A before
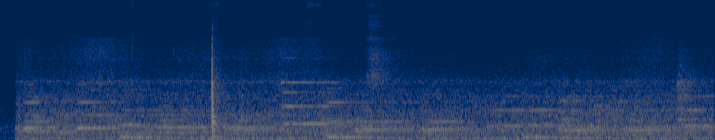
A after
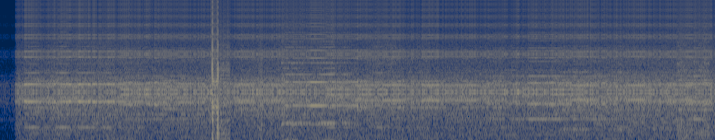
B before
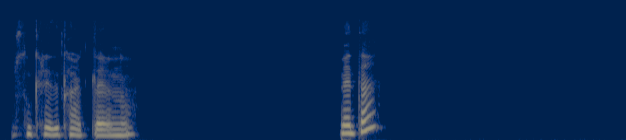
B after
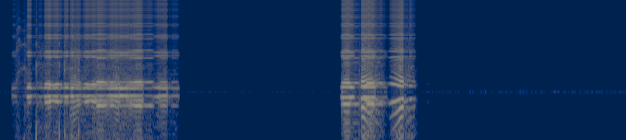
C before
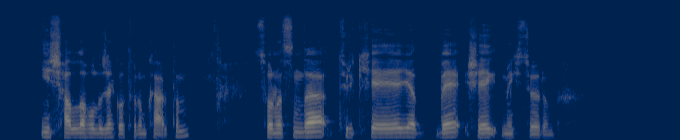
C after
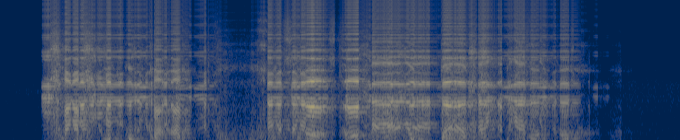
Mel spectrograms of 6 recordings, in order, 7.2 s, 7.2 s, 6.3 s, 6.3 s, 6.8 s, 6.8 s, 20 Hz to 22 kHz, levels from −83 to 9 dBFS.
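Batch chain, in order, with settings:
delay that plays each chunk backwards 239 ms, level 0 dB
in parallel at +2.5 dB: downward compressor, threshold −42 dBFS
on the sum: high-frequency loss of the air 53 metres
reverb whose tail is shaped and stops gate 130 ms rising, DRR 10.5 dB
ring modulator with a square carrier 1,500 Hz
loudness normalisation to −27 LKFS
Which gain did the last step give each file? +8.0, −2.0, +7.5 decibels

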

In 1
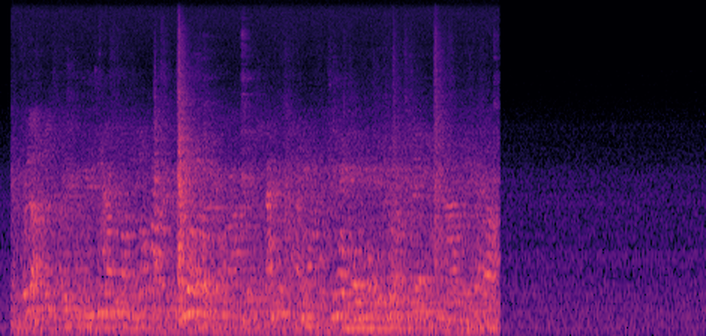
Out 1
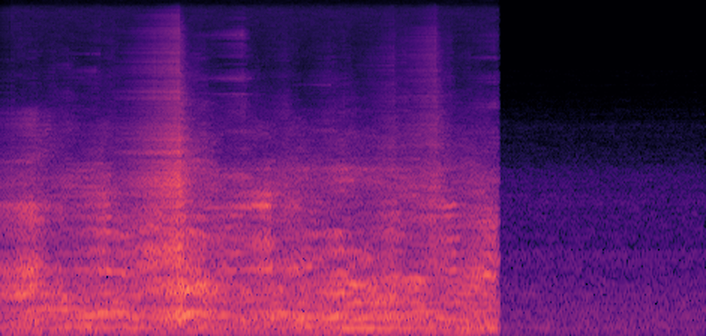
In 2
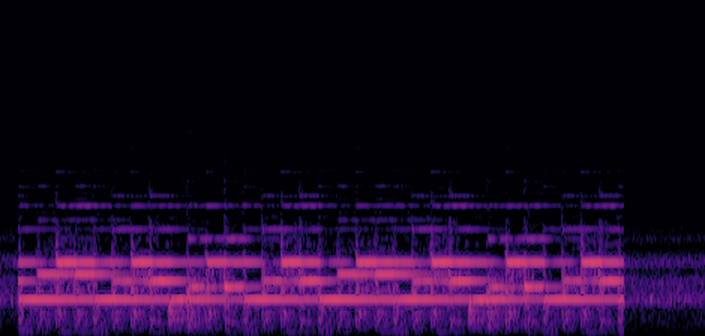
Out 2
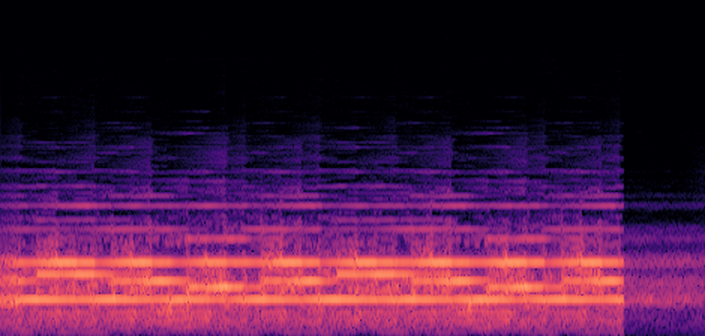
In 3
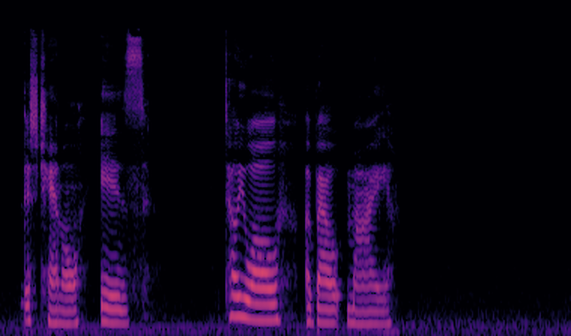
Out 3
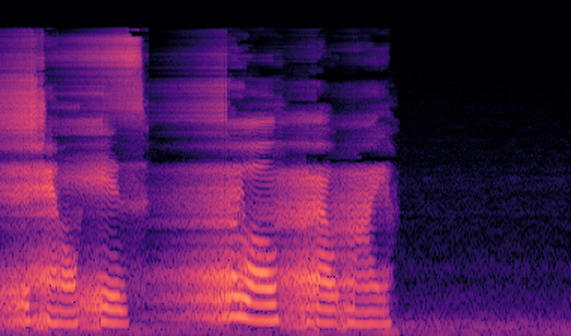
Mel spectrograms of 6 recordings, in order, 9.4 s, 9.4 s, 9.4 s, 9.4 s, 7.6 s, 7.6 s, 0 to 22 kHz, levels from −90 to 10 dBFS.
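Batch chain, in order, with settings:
peak hold with a rise ahead of every peak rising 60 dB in 2.16 s
normalise the peak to −3 dBFS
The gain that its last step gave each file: −1.5, +20.5, +18.5 decibels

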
